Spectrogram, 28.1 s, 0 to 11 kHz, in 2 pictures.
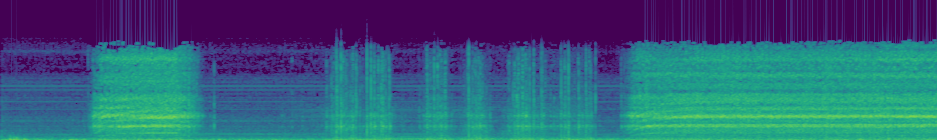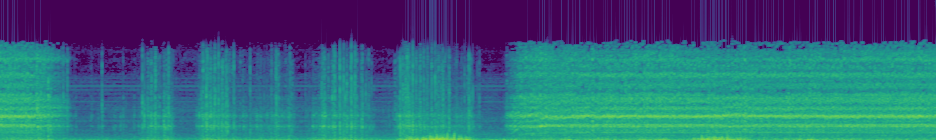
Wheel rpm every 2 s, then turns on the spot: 40, 60, 10, 20, 40, 160, 160, 70, 10, 20, 30, 150, 160, 160.
4-8 16-20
